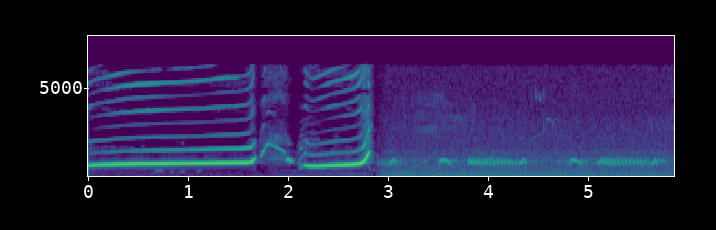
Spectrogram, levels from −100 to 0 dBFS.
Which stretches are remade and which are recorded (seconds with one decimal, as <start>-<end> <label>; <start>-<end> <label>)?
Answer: 0.0-5.9 recorded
